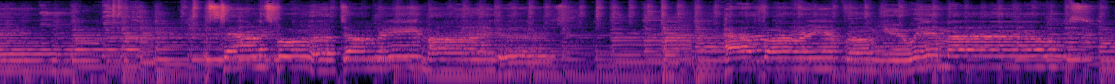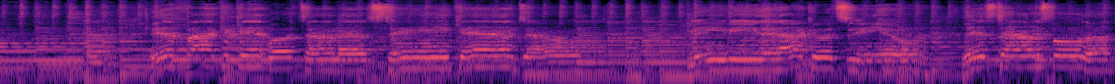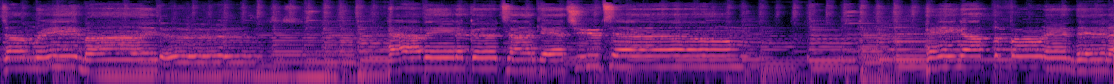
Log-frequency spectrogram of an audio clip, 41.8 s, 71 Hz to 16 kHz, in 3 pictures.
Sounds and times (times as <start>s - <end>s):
Acoustic guitar: 0.0s - 41.8s.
